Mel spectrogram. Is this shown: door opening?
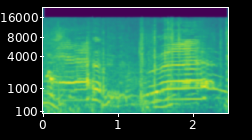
no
